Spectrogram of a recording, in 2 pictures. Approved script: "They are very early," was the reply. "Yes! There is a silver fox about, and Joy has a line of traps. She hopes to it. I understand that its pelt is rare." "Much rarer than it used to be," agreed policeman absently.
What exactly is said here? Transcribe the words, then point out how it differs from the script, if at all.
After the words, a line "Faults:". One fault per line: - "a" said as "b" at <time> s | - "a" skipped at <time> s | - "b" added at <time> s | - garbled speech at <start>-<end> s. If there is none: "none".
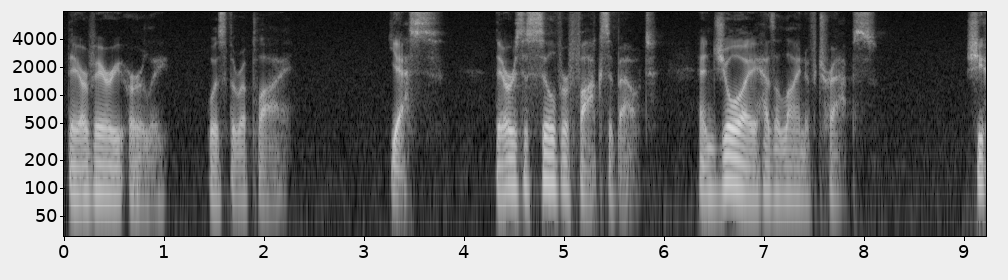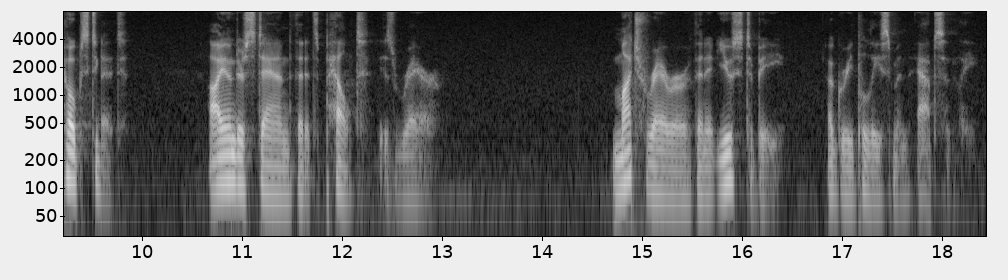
"They are very early," was the reply. "Yes! There is a silver fox about, and Joy has a line of traps. She hopes to it. I understand that its pelt is rare." "Much rarer than it used to be," agreed policeman absently.
Faults:
none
